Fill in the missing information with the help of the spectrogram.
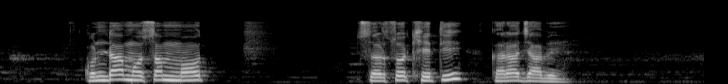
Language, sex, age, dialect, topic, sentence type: Magahi, male, 41-45, Northeastern/Surjapuri, agriculture, question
